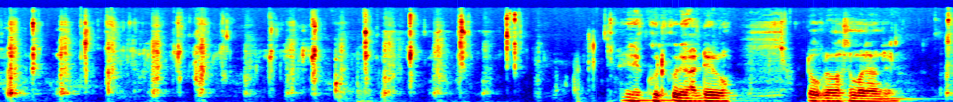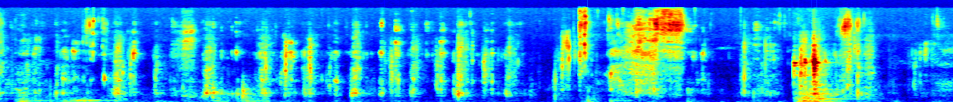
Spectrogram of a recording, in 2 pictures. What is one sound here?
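A man chews wet food noisily, close to a microphone.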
